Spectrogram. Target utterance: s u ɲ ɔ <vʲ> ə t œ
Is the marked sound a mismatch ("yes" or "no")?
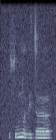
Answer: no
